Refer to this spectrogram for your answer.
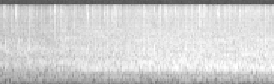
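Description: A large, enthusiastic audience applauds loudly and continuously, a dense thunderous roar of clapping that swells slightly and holds steady throughout, with no voices standing out.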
